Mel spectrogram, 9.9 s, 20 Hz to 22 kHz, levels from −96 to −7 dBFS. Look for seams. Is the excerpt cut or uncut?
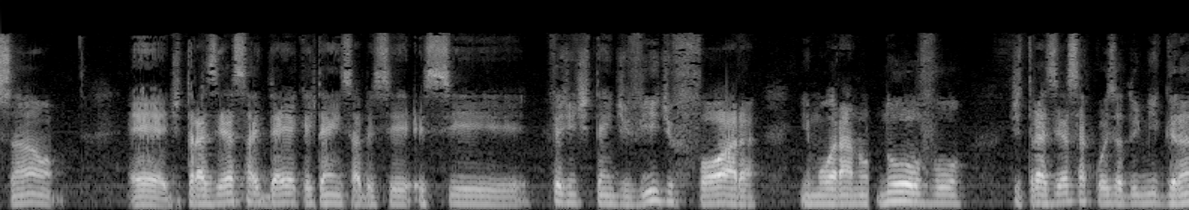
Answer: cut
